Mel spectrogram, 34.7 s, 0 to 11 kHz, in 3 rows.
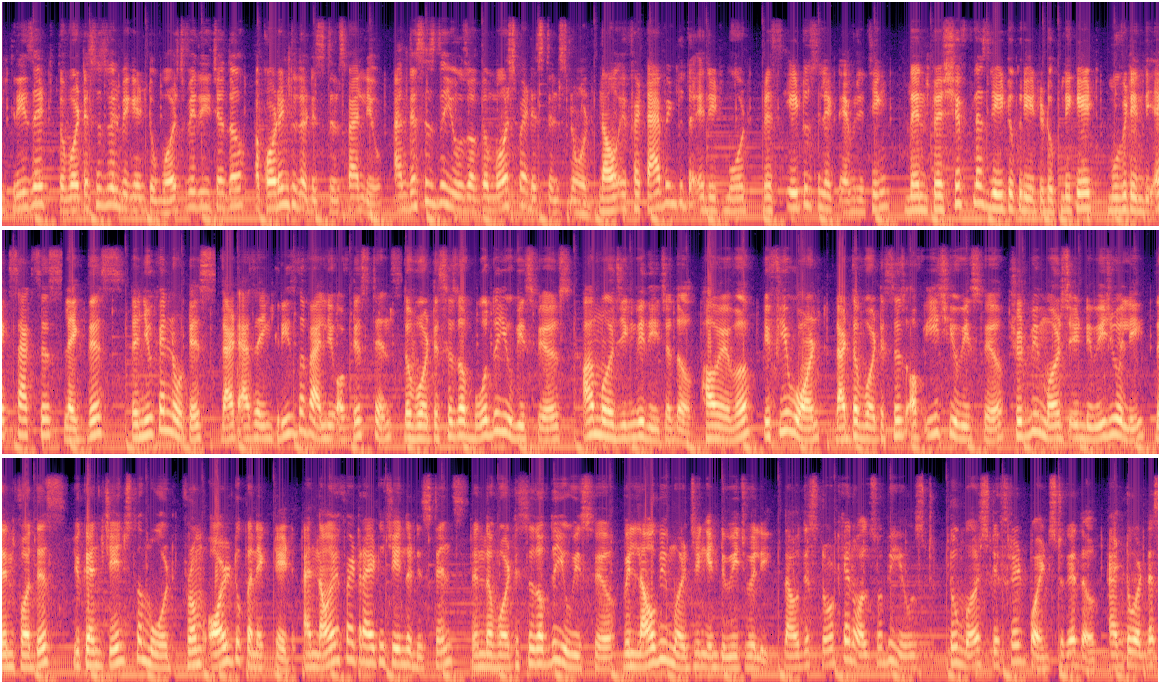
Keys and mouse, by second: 7.2 Tab, 8.4 a, 10.1 shift+d, 11.1 x, 12.8 Tab, 14.5-23.0 shift+right drag, 24.8-26.1 drag, 26.4-27.8 drag, 27.8-30.1 shift+middle drag, 30.1 shift+click.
